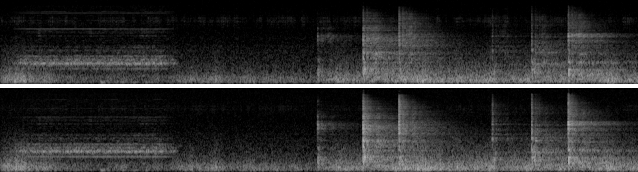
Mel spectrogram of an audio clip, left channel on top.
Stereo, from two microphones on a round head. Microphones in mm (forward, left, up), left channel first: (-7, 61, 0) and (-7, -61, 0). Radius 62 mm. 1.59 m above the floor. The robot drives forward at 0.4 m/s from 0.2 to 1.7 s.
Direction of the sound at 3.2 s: 50° right (ahead or behind).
